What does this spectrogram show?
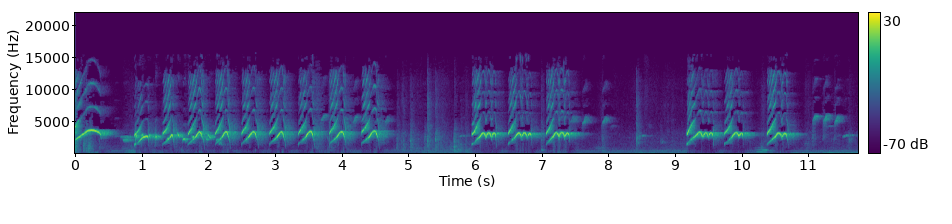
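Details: {'caption': "Asian pied starling in energetic 'rough shot' song used to tutor other birds, pouring out a rapid string of shrill, piercing whistled notes, about ten in quick succession, then a pause and two further shorter bursts."}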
